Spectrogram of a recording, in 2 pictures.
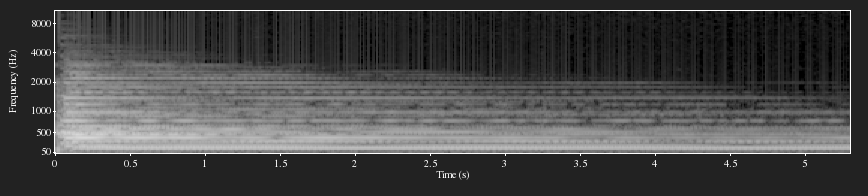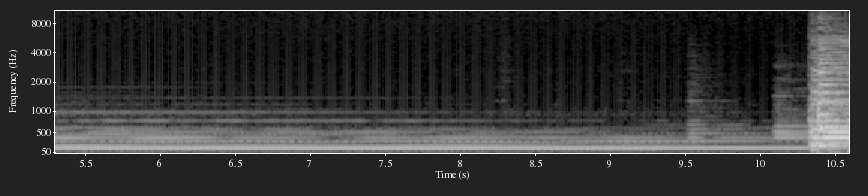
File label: loop Eerie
